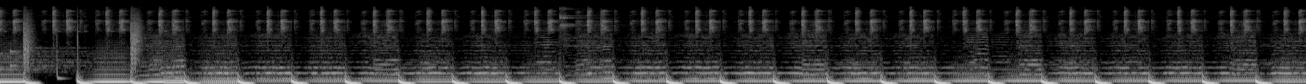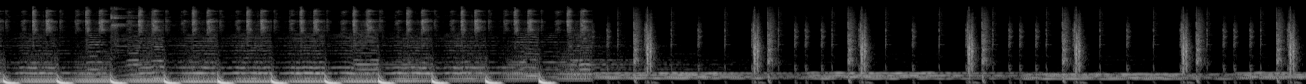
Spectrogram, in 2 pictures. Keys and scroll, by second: 3.3 a, 3.6 Return, 7.1 shift+a, 7.5 m, 7.5 i, 7.6 x, 8.9 shift+a, 14.8 6, 15.4 5, 16.5 e, 16.8 Return, 18.1 6, 18.5 1, 19.5 Return.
